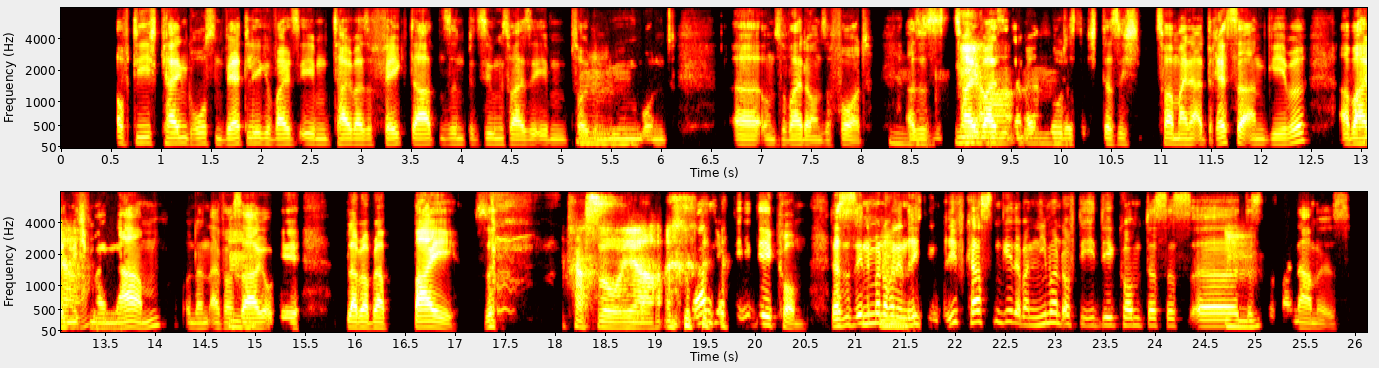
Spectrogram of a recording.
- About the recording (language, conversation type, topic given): German, unstructured, Sollten wir mehr Kontrolle über unsere persönlichen Daten haben?
- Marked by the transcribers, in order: chuckle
